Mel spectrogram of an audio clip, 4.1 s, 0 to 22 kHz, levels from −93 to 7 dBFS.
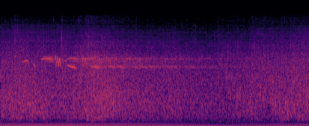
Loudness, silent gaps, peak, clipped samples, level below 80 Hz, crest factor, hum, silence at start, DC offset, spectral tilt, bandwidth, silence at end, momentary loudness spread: -40 LUFS; none; -26 dBFS; under 0.1%; -62 dBFS; 16 dB; none; 0 s; 0.1%; -1 dB/octave; over 20 kHz; 0 s; 10 LU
